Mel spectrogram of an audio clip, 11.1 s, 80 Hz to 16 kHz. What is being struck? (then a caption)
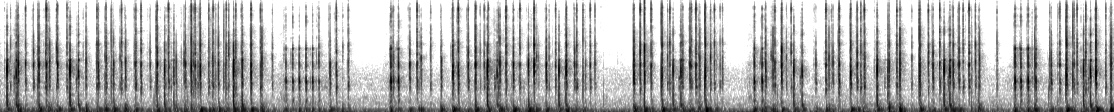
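Mechanical keyboard with polycarbonate case and plastic keycaps. A compact 68-key Melgeek MOJO68 mechanical keyboard with Gateron G Silver Pro switches, a clear polycarbonate case and SA-profile plastic keycaps rests on a desk mat while the fingertips of both hands type on it continuously. Rapid, bright clicky-clacky keystrokes centered around 1.8 kHz stream along, broken by a few brief pauses, over a steady low hum.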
